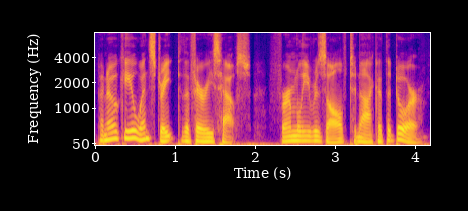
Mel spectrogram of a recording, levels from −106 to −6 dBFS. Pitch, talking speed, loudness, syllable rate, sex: 120 Hz, 200 wpm, -15 LUFS, 5.5 syllables/s, male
